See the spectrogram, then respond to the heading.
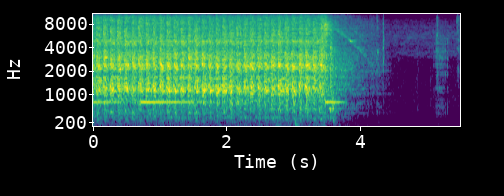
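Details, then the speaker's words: Supercharged Dodge Charger Pursuit, first start after build: starter spins engine fast and evenly, never fires; fuel confirmed at tailpipe, so missing spark suspected. Crank, no start. "It's turning over fast like it's not getting fuel."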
